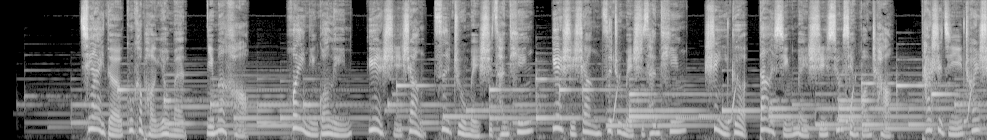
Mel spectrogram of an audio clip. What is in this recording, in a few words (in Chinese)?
女 餐厅温馨提示 温暖柔和; 舒缓抒情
